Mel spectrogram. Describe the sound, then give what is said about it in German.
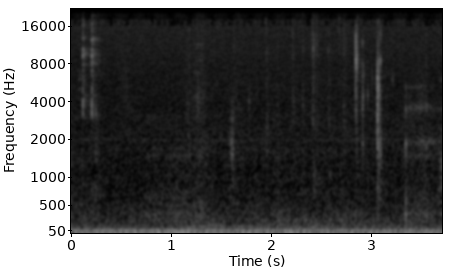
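Quiet, irregular tapping of keys on a computer keyboard, a scattered run of soft clicks over a low steady hum, with no one speaking. “Ach, scheiße, was habe ich denn jetzt gemacht? Falsche Tastatur.”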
